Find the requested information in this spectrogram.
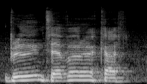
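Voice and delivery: put-on sing-song stab at a Welsh accent. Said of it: "I'm gonna do Welsh".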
